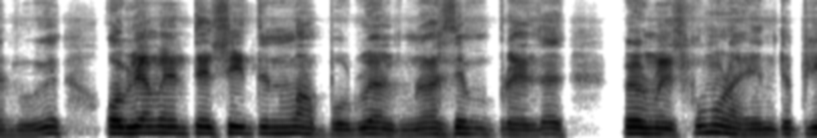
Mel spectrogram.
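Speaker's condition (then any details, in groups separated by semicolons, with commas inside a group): Cerebral palsy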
